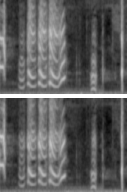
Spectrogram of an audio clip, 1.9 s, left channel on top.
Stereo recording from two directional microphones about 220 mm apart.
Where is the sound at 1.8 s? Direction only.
5° right (ahead or behind).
